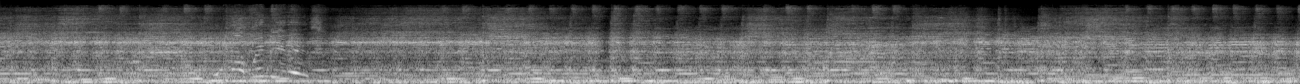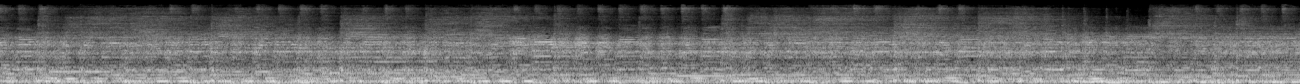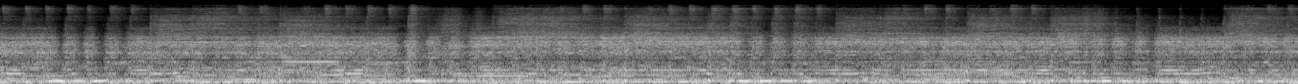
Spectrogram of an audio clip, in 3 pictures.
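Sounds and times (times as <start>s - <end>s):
rock music with loud guitar: 0.0s - 38.9s.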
